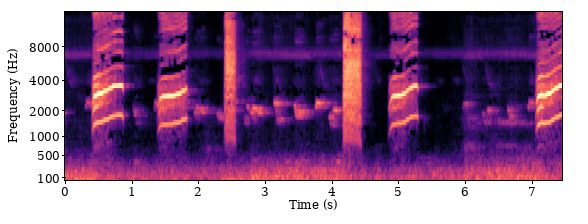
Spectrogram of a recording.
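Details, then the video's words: Ashy drongo singing loudly, rising slurred whistles with rich harmonics interspersed with harsh broadband rasps, about one phrase each second, over a faint low hum. "Srigunting gacor SUARA KERAS"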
